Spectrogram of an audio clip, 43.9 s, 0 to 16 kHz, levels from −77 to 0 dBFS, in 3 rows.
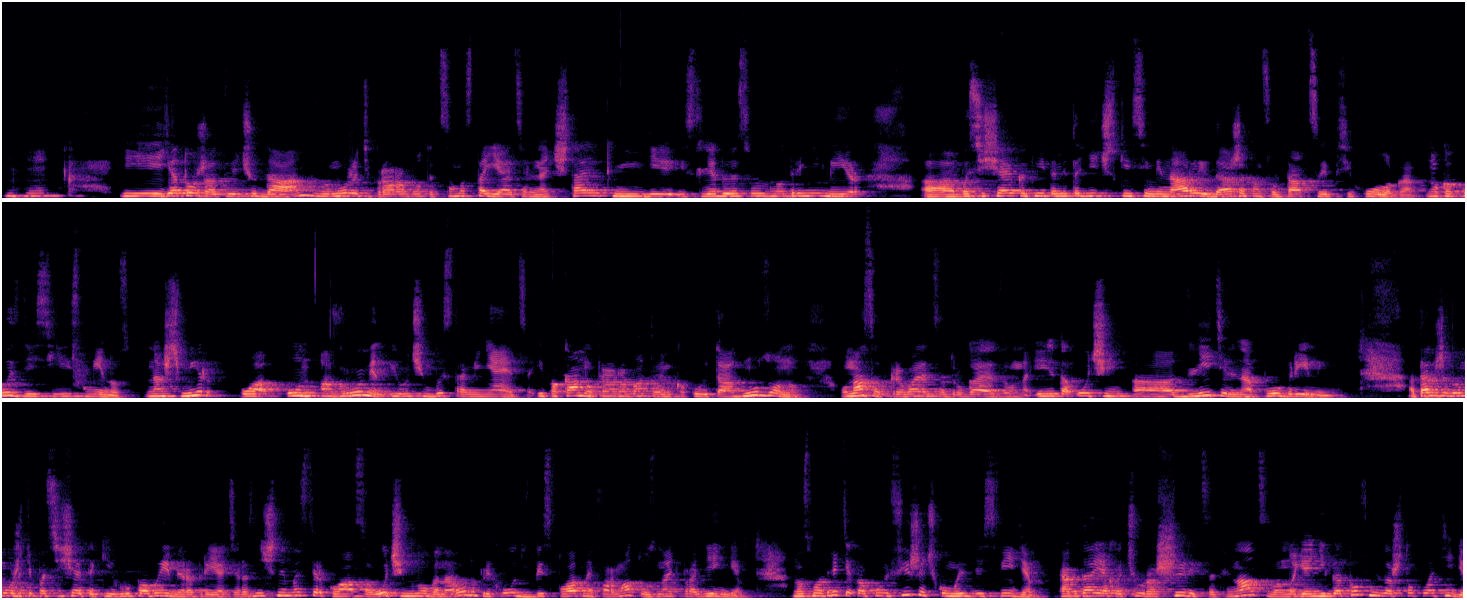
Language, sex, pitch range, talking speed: Russian, female, 175-210 Hz, 130 wpm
